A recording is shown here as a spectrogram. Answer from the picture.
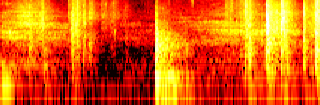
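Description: A deck of tarot cards being shuffled by hand: a sudden riffle about a second in that fades, then a few light clicks of cards.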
